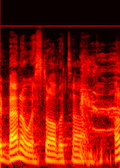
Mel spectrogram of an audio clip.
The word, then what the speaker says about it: Benoist: Uh, Melissa Benoy rhymes with moist. Uh, I learned that from Chris Wood. Um, That sounds awfully romantic. Late one evening. I used to say benoist all the time.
